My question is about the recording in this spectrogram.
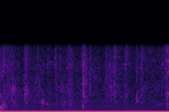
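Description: Wrapping paper rustling and crackling in irregular bursts as a gift is pulled and torn open.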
